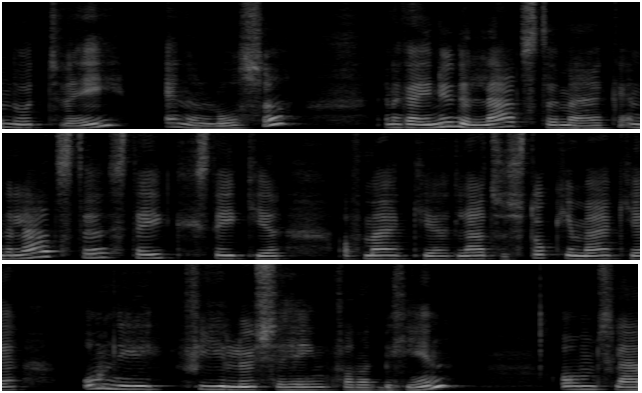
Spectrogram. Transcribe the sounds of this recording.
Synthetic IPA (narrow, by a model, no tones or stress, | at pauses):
ndoːtʰʋeː | ɛnənlɔsə | ʔɛndɔnkaːjənydəlaːtstəmaːkənɛ̰ndəlaːtstəsteːksteːkʰjəʔɔfmaːkʰjəətlaːtstəstɔkʰjəmaːkʰjə | ɔmdəfiːrløsəɦeːnv̥ɔnəd̚bəɣɪn | ɔmslaː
